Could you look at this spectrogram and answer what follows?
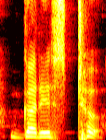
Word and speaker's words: गरिष्ठ: अगला शब्द है हमारा गरिष्ठ गरिष्ठ ध्यान रखिएगा इसमें टी नहीं होता है टी होता है गरिष्ठ बोलेंगे हम गरिष्ठ का मतलब होता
